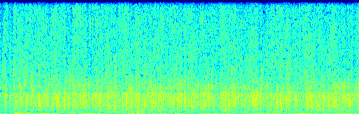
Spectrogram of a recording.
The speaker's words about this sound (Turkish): alkış geldi, yaşasın mutlu yüz dedik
